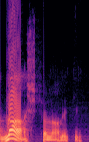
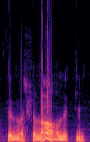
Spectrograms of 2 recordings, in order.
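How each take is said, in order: First: The stress falls on a syllable other than the third. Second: The stress falls on the third syllable, al. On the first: The speaker calls it wrong. "On ne dit pas nationality" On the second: The speaker calls it right. "L'accent est mis sur le ality"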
